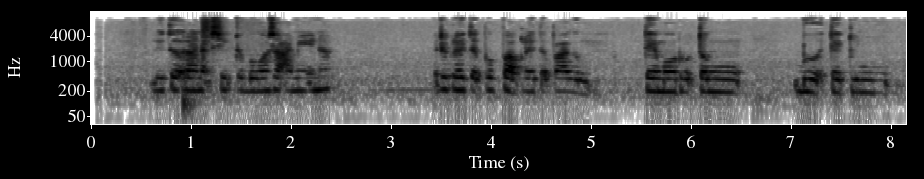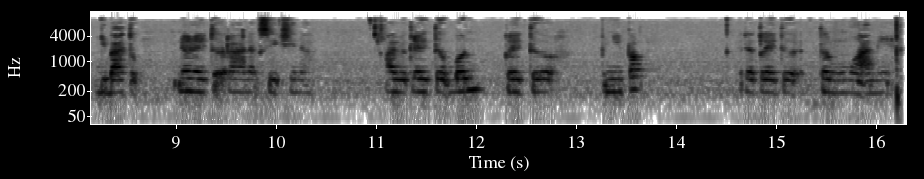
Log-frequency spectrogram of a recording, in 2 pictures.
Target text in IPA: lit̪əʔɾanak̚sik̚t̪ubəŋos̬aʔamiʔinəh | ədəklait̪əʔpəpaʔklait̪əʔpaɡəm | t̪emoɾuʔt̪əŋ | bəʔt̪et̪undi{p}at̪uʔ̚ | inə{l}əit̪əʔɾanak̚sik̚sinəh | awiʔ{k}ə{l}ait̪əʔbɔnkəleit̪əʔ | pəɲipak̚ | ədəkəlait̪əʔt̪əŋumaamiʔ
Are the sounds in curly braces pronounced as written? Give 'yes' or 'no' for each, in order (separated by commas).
no, yes, yes, yes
